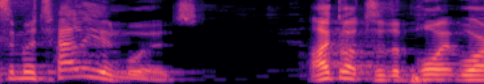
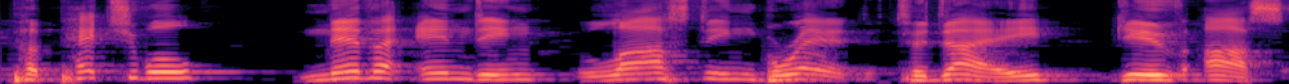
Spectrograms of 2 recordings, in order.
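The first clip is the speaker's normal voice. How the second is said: slow, weighty, loud prayer line; slow emphatic prayer; 4 dB louder, slower than usual. Shown as a demonstration. Preacher slowly reading Jesus's prayer to his congregation. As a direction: lay out each word deliberately. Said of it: "He's saying".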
